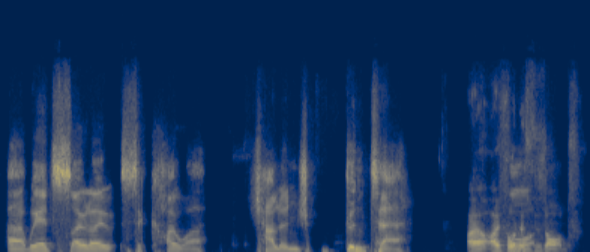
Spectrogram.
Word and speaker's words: Gunther: But literally, he super kicked Gunther, sorry. Gunther. And he was down. Gunther, it's pronounced Gunther.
